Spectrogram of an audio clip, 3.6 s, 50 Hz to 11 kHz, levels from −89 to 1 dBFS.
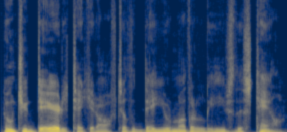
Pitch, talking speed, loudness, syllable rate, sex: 105 Hz, 250 wpm, -21 LUFS, 4.9 syllables/s, male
